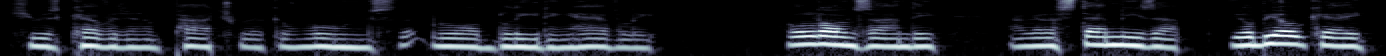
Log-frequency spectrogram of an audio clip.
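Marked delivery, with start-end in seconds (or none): 3.9-6.9 urgent, louder reassurance; quickly. A narrator's reading. Soldier urges his wounded partner on, loud and urgent. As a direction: push the words out fast and loud to keep her going. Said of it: "he said quickly".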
